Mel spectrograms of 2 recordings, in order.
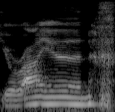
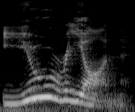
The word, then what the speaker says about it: Yorion: it's kind of whatever yorion and urian i call it yorion some people call it urine like it's just it's just too much these random names that's how that's your yuri on yuri on yeah there's no way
